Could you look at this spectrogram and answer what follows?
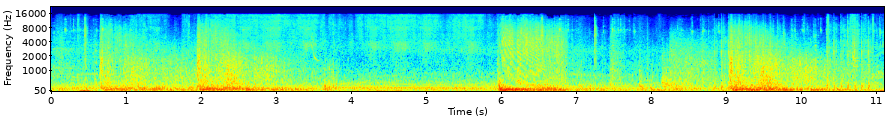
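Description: Grenades explode amid gunfire in Battlefield 1942: three heavy, booming blasts spaced a few seconds apart over a steady crackle of distant shooting.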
